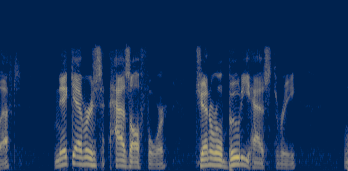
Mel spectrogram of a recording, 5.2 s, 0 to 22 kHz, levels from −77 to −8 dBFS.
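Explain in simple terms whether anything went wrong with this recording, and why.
AMR comfort noise at 0.53 to 0.81 s and 5.01 to 5.17 s: the phone judged these pauses silent, so the receiver filled them with smooth, artificial hiss.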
